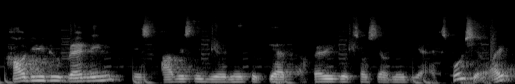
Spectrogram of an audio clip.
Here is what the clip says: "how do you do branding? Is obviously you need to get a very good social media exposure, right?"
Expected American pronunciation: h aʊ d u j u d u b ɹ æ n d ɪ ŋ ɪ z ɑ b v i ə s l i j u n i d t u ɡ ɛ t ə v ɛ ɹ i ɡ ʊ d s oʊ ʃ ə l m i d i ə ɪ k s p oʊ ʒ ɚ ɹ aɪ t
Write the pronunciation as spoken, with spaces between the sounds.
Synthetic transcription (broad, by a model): h aʊ d u j u d u b ɹ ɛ n d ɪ ŋ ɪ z ɑ b v i ə s l i j u n i d t u ɡ ɛ t ə v ɛ ɹ i ɡ ʊ d s oʊ ʃ ə l m i d i ə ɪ k s p oʊ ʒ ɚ ɹ aɪ t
